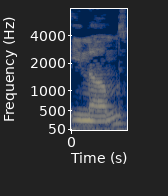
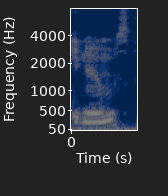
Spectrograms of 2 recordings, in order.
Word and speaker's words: enum: to talk about Ines I like to pronounce some Ines some people like to say enums but I like enes uh so enes are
